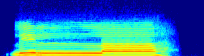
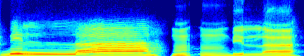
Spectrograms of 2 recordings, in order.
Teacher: Sebelumnya atau sebelum lapad Allah baris di atas patah atau doma itu tebel. Kalau sebelum lapad Allah baris di bawah berarti tipis atau tarki.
